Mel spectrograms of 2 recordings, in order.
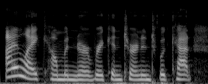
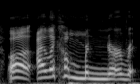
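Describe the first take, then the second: First: Said in the usual way. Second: Mocking quote. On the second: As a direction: scornfully echo the chat message. Mockingly repeats the chat message.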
